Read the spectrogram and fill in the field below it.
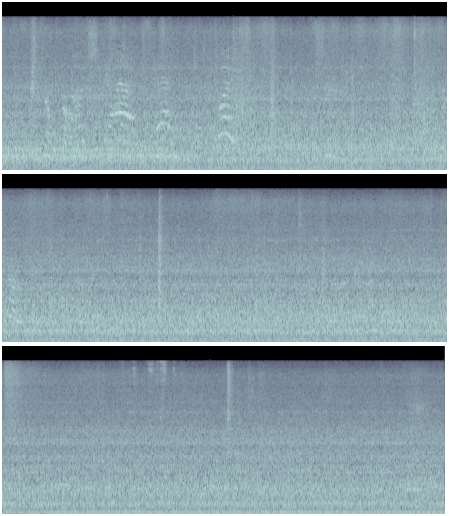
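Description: A bus engine hums steadily while the bus rolls along.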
